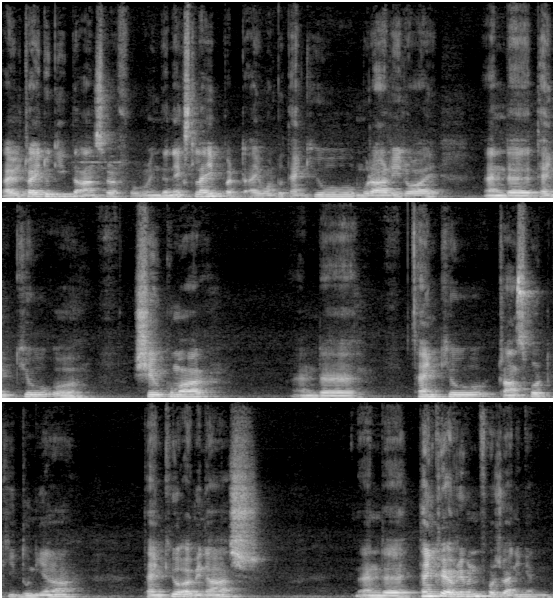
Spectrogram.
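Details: Adult man speaking; normal adult male voice.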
